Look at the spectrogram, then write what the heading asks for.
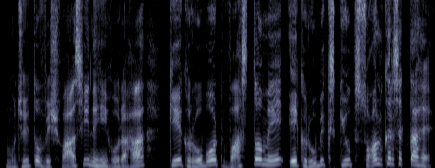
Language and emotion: Hindi, surprised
